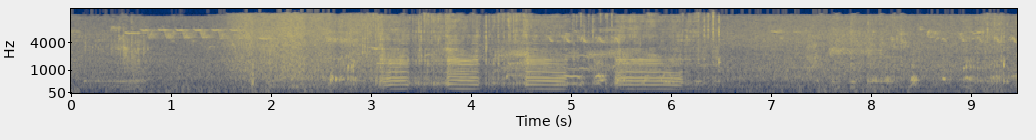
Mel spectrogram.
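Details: Wild northern elephant seals during mating season on the remote shores of Ocean Beach, California. A run of loud, deep, guttural pulsed calls with rich harmonics stretches through the middle, set against steady background rumble and noise.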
